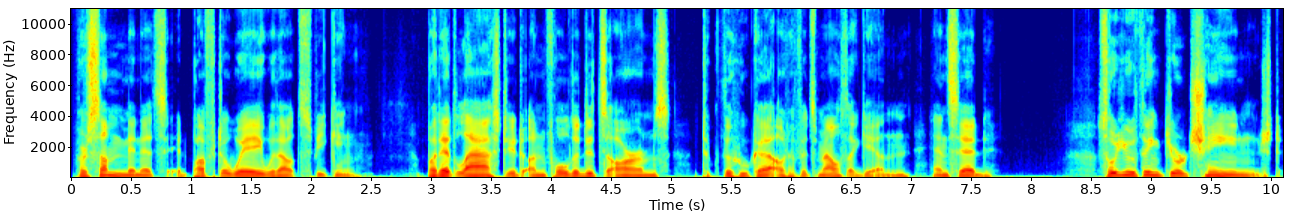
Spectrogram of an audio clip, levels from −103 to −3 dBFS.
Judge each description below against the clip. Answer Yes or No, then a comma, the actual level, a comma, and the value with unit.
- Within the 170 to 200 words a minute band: Yes, average, 190 wpm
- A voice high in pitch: No, low, 115 Hz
